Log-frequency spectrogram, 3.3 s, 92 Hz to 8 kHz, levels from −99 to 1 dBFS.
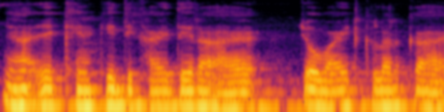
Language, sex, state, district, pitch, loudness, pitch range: Hindi, male, Jharkhand, Deoghar, 110 Hz, -15 LUFS, 110-115 Hz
